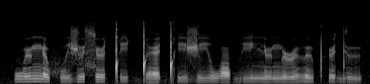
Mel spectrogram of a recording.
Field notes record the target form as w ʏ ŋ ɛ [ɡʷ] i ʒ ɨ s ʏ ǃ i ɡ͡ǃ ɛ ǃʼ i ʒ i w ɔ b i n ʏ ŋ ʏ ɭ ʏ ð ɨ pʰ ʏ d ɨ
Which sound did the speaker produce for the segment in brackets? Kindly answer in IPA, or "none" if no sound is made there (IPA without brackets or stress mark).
xʷ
